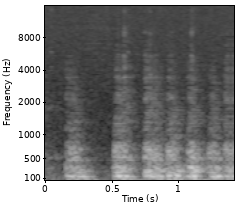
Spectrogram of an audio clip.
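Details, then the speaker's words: Lafayette LR-910 receiver stored nearly 30 years, no antenna connected, tuning dial rocked: scratchy crackling bursts come and go about five times a second; dirty tuning capacitor needing cleaning. "You hear all that? You hear that? That's a dirty tuner cap. So, we'll have to clean the tuner cap."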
